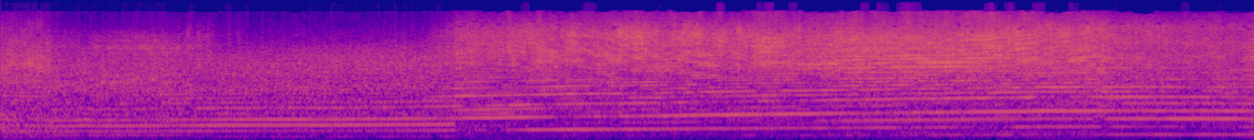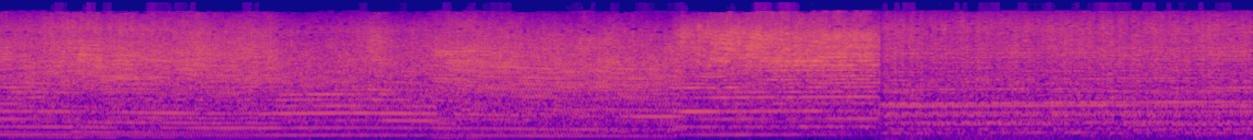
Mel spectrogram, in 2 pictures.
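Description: A race car in a Suzuka sim racing game slows along pit road, its engine note sliding down through gear changes in a loud, close whine that drops and levels off, with no talking.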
